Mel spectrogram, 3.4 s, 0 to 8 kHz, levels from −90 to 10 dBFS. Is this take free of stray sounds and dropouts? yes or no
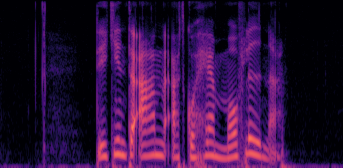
yes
